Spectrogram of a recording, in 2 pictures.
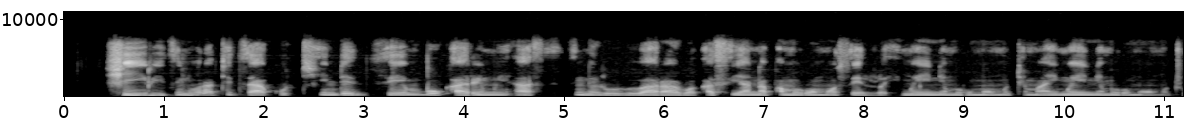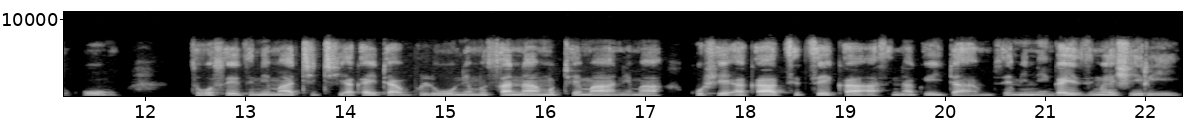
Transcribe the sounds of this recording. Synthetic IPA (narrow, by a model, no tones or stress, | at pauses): ʃiːrid͡zino̞ɾatid͡zak̚utʰinde̞d͡z | e̞mbo̞kʰaɾimwe̞ʔasi̥d͡zine̞ruruʋaɾarwakasijanapamuɾo̞mo̞se̞ʐo̞imwe̞ine̞muromo̞mute̞maimwe̞ne̞muɾomo̞mutʰuku | d͡zo̞se̞d͡zine̞matʰitʰiakaitʰabʱulune̞musanamutʰe̞mane̞ma | kuʃe̞ʔakʰat͡set͡se̞kʰaasinakuitazemin̤e̞ŋɡaje̞d͡zimwe̞ʃiːri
